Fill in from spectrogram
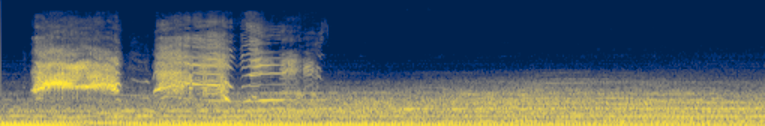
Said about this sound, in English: The sound of a woman in excruciating pain, then sudden silence.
